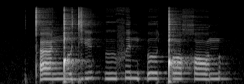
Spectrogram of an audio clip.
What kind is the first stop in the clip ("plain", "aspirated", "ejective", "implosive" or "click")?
ejective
